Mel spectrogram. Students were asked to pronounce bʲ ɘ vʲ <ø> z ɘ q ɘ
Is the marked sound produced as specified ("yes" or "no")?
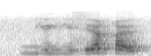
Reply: no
